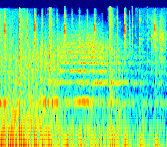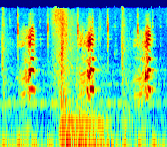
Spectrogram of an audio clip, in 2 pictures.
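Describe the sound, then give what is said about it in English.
Canada geese honk repeatedly in loud, overlapping calls, a flock of harsh nasal honks with a low rumbling background throughout. “The Canadian geese came and took his family.”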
